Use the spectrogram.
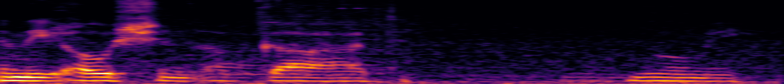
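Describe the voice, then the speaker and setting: Somewhat breathy delivery at a fairly slow pace. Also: man. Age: 70s. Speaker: poet. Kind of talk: poetry reading; interview talk. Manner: halting, hesitant.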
